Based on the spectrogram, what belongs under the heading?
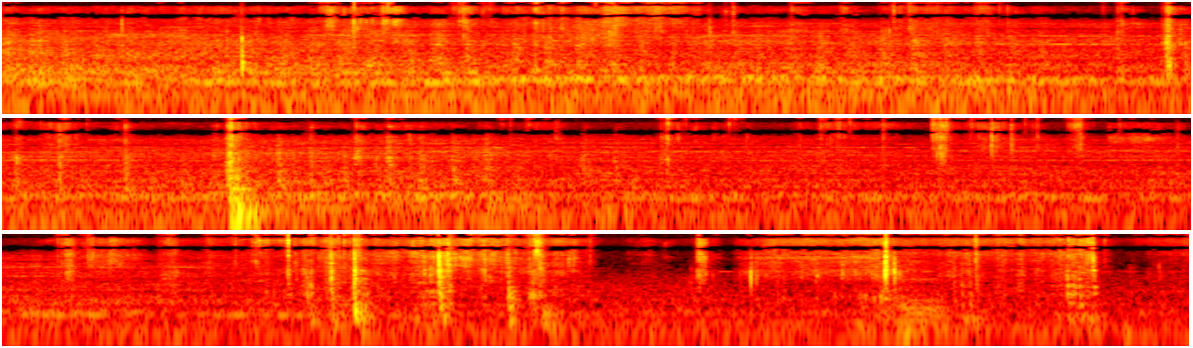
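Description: Car engine idling with a steady low hum that slowly fades, broken by one sharp thump about seven seconds in and a few lighter knocks near the end.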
